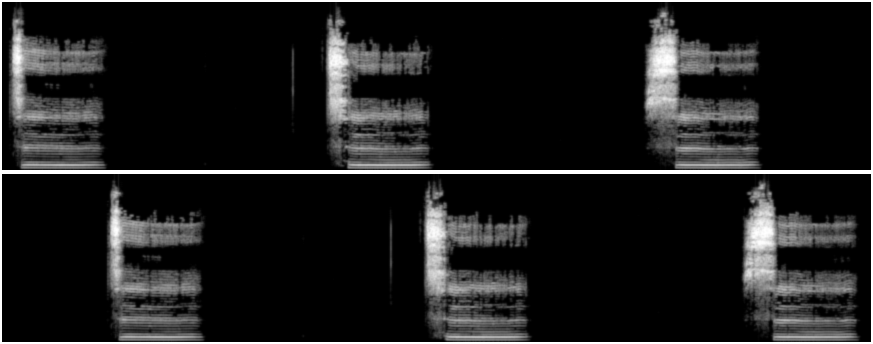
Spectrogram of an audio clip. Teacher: 혀끝을 윗니에 뒤쪽에 붙였다 떼거나 가까이 대고 내는 소리입니다.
